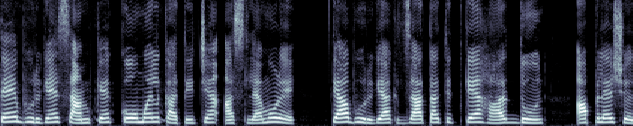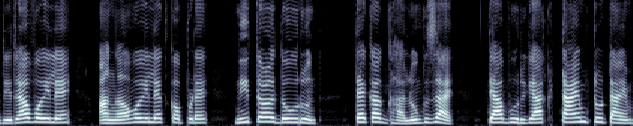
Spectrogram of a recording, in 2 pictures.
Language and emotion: Goan Konkani, neutral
